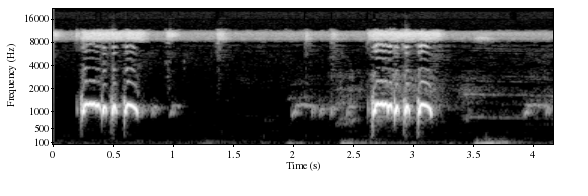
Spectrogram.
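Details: Zebra dove, local bird, giving ngayer-style song used to stimulate other doves to reply: two loud rolling trilled coo phrases separated by quieter short coos, with faint low knocking sounds.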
